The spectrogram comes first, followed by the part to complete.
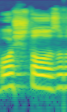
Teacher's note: Esse oso faz a vogal tônica fechada.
